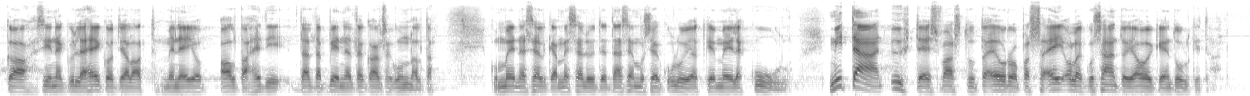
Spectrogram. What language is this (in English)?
Finnish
